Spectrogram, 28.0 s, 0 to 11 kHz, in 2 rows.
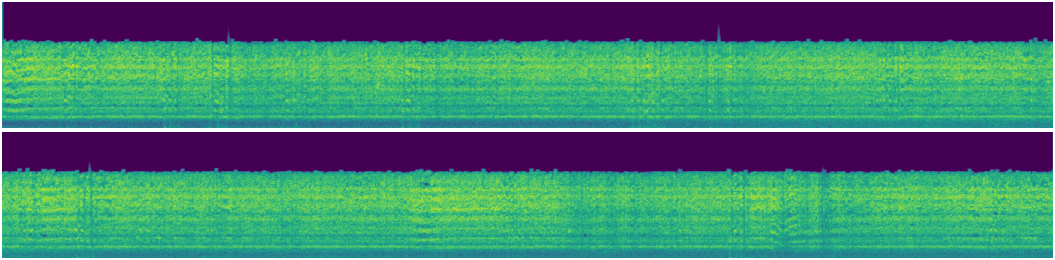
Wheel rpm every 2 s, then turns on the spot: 230, 230, 230, 230, 230, 230, 230, 230, 230, 230, 230, 230, 220, 230.
none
